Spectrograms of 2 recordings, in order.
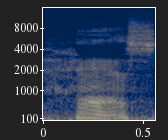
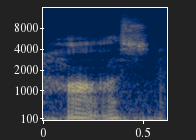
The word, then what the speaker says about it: Haas: brothers named Hass, and they pronounce it Hass, not Haas.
